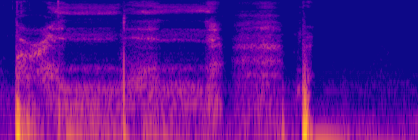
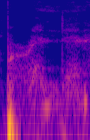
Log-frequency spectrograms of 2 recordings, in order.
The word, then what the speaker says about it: Brendan: Because I remember the first time I saw the name Brendan, and I was a little taken aback. Like, what do you mean there's an E in there? What do you mean it's pronounced Bren?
